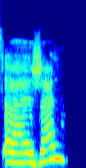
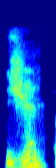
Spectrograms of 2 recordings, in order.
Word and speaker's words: Jeanne: Well, it's pronounced Jeanne in France. – Jeanne, okay.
